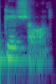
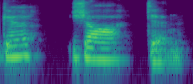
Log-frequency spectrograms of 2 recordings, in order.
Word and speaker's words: Gajadin: During the past year, I've started building a nonprofit organization called Gajadin, pronounced G-Ja-Din.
